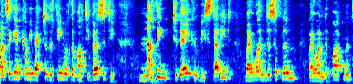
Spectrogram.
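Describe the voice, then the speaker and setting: A man with a South African accent speaks at a high pitch. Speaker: university president. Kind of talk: interview.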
